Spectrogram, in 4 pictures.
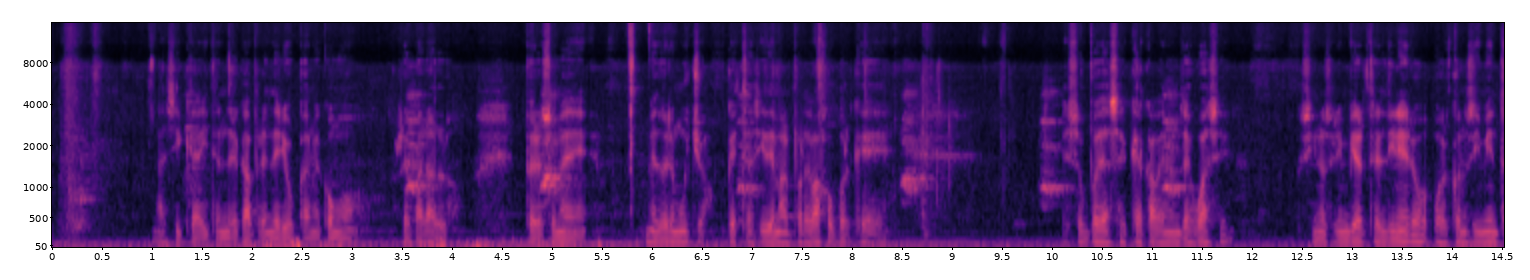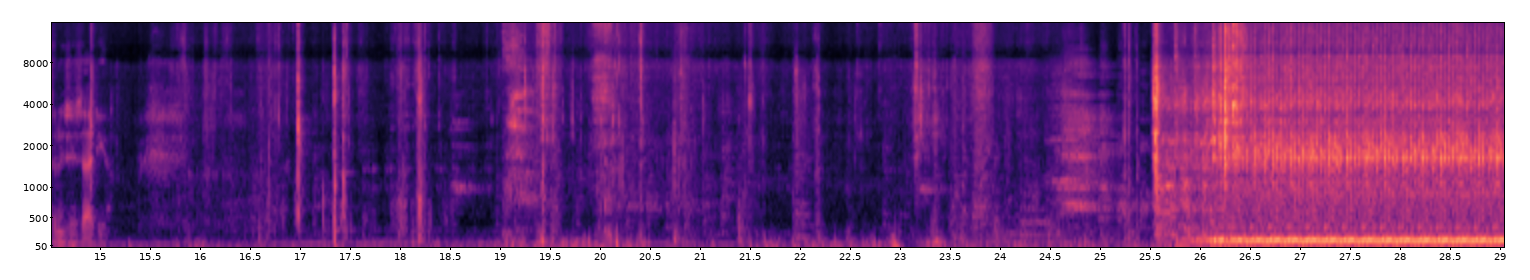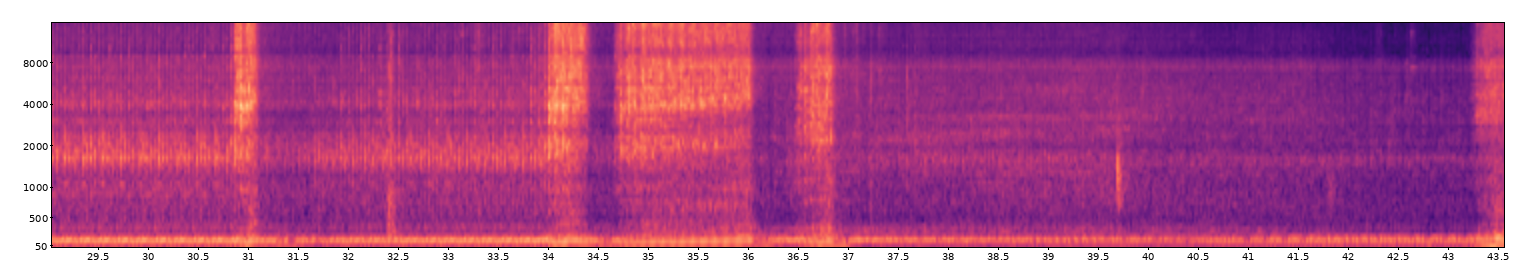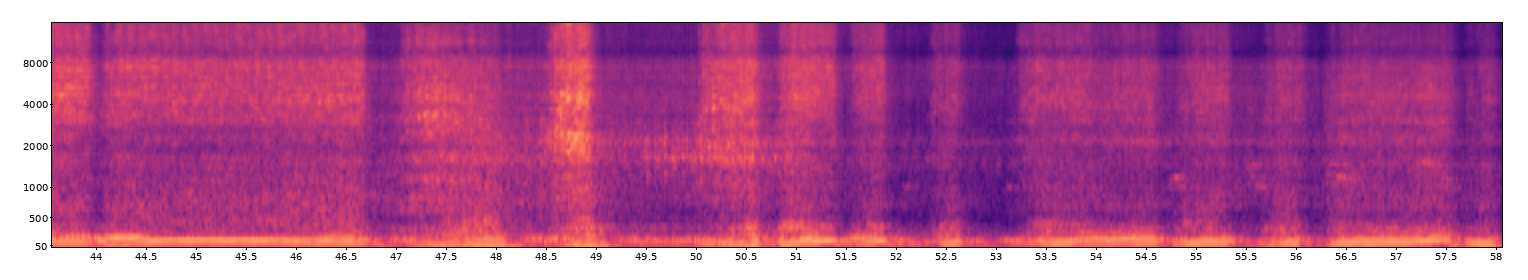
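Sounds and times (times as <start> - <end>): diesel engine revving: 25.5 - 58.0.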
